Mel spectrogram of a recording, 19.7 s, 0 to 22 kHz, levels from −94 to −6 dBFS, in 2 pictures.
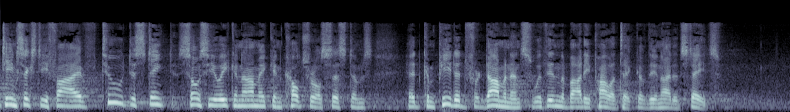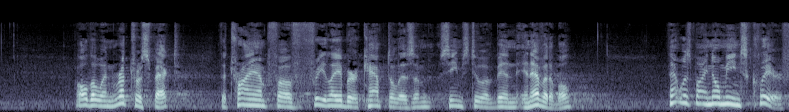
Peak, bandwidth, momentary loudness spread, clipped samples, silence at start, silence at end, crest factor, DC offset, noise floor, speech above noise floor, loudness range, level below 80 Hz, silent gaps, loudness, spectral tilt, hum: -8 dBFS; 11 kHz; 9 LU; under 0.1%; 0 s; 0 s; 20 dB; under 0.1%; -55 dBFS; 29 dB; 3 LU; -68 dBFS; none; -27 LUFS; -5.5 dB/octave; none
